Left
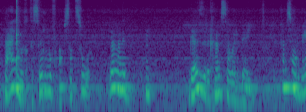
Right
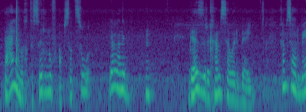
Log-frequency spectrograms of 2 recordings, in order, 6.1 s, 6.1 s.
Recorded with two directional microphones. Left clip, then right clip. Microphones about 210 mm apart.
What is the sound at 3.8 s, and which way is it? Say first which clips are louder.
Speech: right 2 dB; 55° right (ahead or behind).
